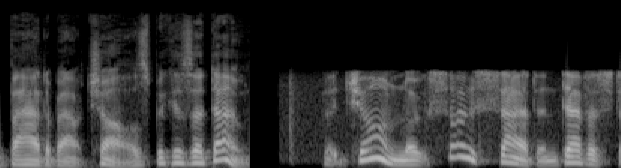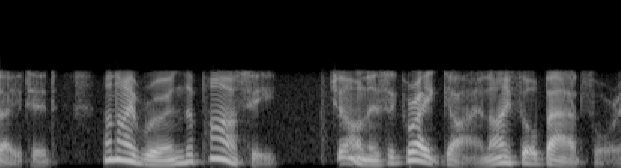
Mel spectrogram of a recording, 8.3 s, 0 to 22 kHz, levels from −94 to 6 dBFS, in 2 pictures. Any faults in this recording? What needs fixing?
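At 1.66 s the sound drops out for 200 ms, then returns dull and boxy until the end. Nothing remains above 3.8 kHz. A new noise floor sits about 35 dB down, at roughly the same level. The input likely switched to a poorer device. Lock the recording input to one device and disable automatic switching.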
